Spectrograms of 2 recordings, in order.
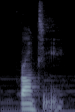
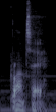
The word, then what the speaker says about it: Brontë: Bronty. That's not how you say it. Bronte.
